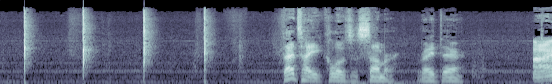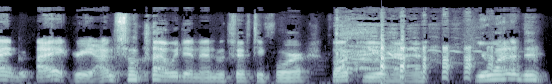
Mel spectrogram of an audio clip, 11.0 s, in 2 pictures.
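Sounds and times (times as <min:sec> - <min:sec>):
slow hand clapping: 0:00.2 - 0:02.2
speech: 0:02.8 - 0:04.7, 0:05.3 - 0:11.0
laughter: 0:08.9 - 0:10.9.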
